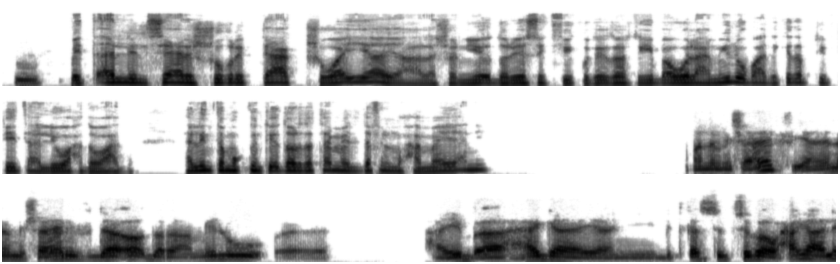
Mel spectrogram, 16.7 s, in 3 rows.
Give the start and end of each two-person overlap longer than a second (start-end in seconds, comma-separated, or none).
none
